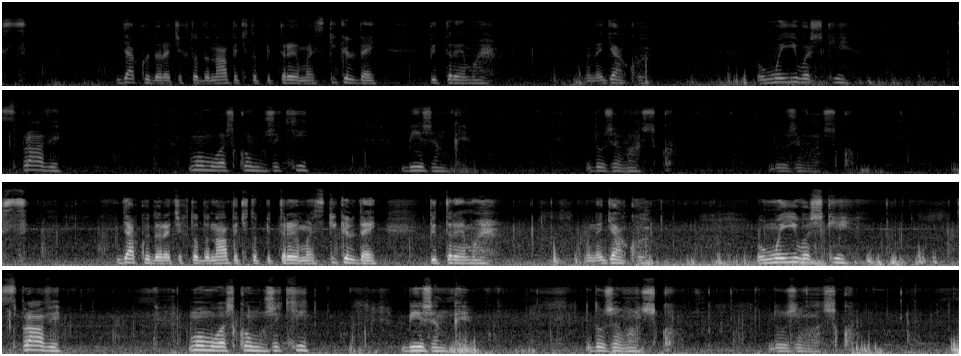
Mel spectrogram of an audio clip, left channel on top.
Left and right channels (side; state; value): left; quieter; 21.5 dB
